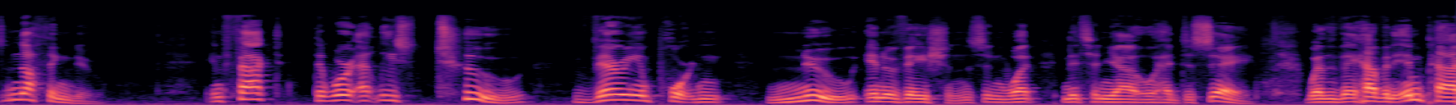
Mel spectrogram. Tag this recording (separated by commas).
Speech, Narration, man speaking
